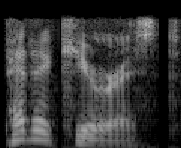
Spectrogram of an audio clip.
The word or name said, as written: pedicurist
